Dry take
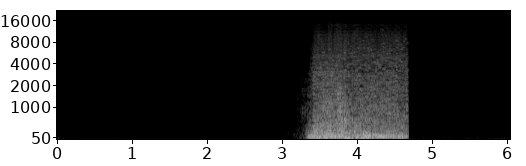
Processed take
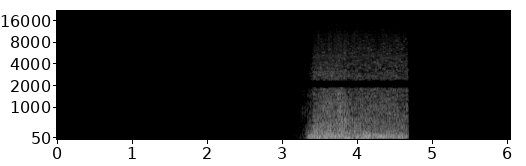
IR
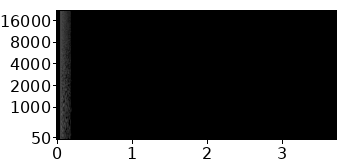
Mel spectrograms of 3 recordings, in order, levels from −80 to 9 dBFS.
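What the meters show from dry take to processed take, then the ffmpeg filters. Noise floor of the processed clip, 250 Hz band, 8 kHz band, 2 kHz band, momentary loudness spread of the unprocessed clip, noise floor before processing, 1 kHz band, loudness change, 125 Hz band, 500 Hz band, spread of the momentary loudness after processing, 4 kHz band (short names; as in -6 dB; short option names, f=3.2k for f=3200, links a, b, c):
under -85 dBFS, -6.5 dB, -6.5 dB, -8.5 dB, 11 LU, under -85 dBFS, -6.5 dB, -6.5 dB, -6.5 dB, -6.5 dB, 11 LU, -6.5 dB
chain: -af "asuperstop=centerf=2100:order=20:qfactor=3.4,volume=-6.5dB"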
